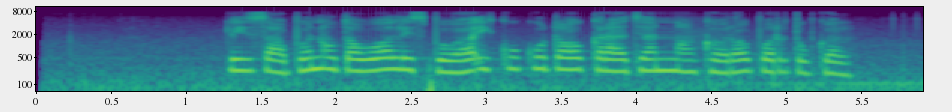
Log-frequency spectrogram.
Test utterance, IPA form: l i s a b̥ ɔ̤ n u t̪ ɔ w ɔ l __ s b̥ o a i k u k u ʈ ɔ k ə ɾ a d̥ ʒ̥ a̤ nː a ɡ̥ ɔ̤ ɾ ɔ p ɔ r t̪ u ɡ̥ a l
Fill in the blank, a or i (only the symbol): i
